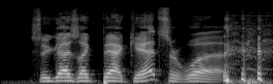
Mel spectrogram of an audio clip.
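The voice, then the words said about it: French guy doing American accent. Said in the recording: “my impression of a French guy with a really good American accent ... French guy, really good American accent at a party”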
